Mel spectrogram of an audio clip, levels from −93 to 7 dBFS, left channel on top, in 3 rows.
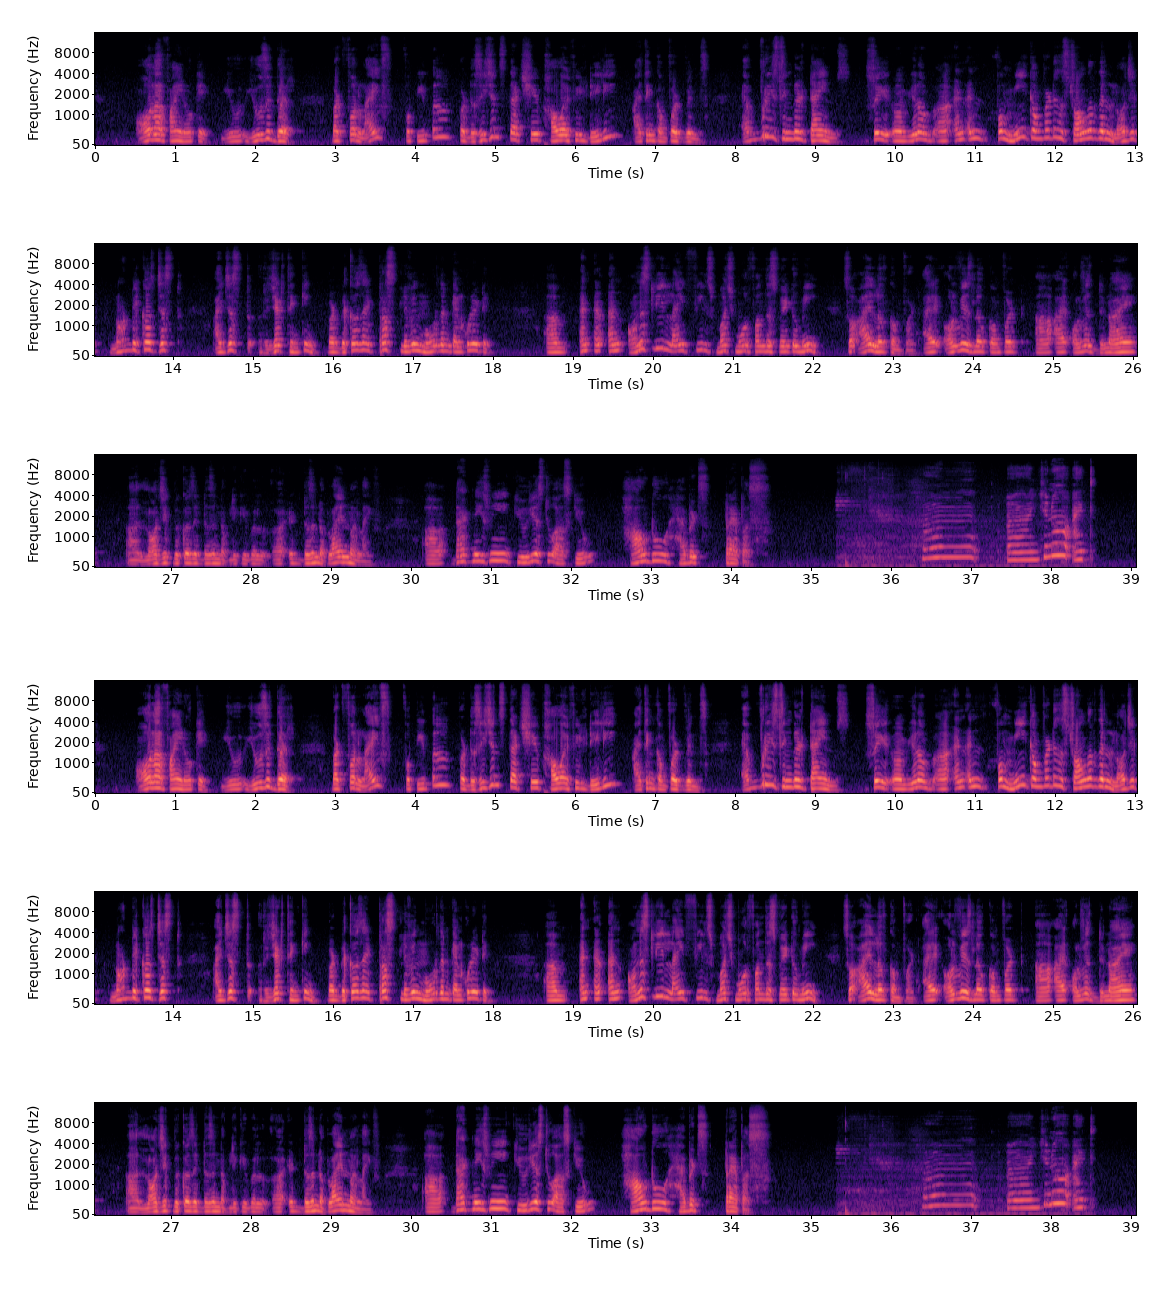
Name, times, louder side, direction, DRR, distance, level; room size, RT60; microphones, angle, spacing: voice 1, 0.5-2.5 3.0-7.6 8.1-9.4 9.7-14.0 14.5-14.8 15.1-18.0 18.7-22.0 22.4-26.0 26.4-29.5 30.2-32.3 32.7-34.5, right 3 dB, 35° right, 0.4 m, -27 dB
voice 2, 35.3-37.1 37.4-38.5, left 1 dB, 45° left, 1.3 m, -32 dB
4.6 x 2.9 x 2.2 m
head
